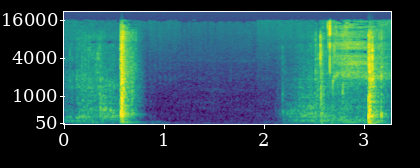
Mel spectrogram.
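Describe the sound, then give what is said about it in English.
A bedside drawer is pulled open and pushed shut as someone searches it for lube, with rummaging scrapes around each sharp wooden knock, separated by a few seconds of silence. “Bedside drawer?”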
